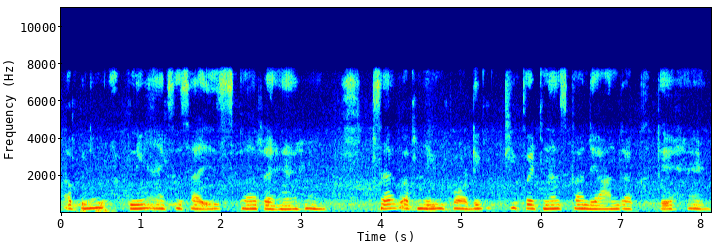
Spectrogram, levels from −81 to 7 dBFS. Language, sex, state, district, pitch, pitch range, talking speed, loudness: Hindi, female, Madhya Pradesh, Dhar, 210 Hz, 200-215 Hz, 105 wpm, -15 LUFS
